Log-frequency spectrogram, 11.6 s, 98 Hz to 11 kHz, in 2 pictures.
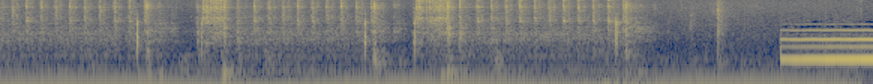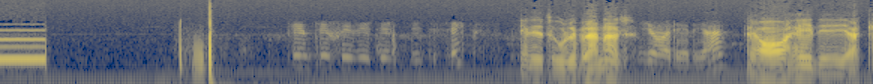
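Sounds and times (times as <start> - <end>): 
mechanical clicks and rattles: 0.0 - 4.4
telephone ringing tone of an outgoing call: 5.2 - 6.2
speech: 9.4 - 11.6.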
